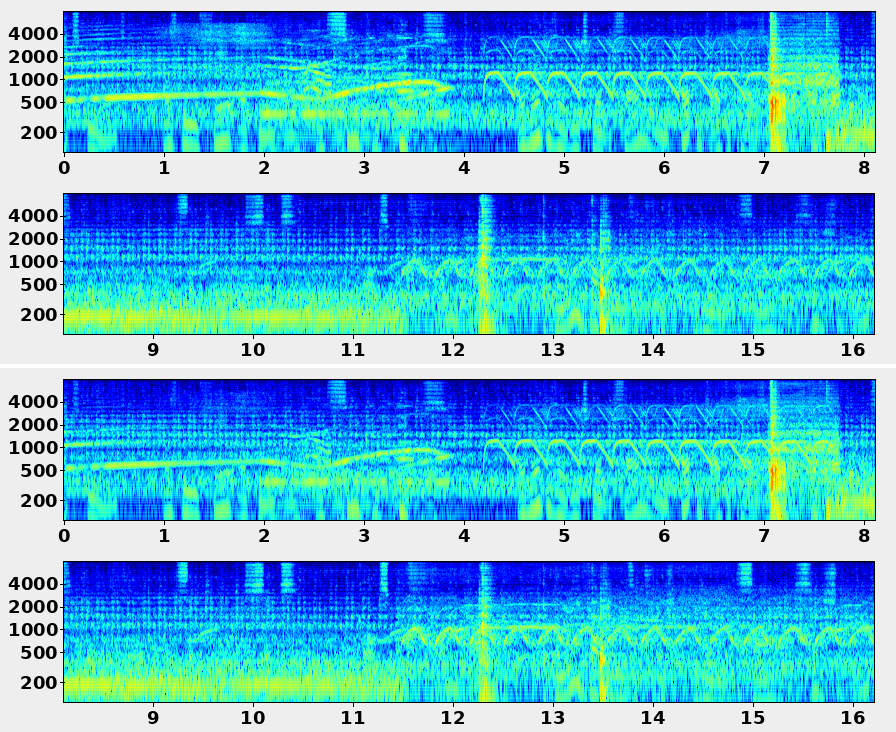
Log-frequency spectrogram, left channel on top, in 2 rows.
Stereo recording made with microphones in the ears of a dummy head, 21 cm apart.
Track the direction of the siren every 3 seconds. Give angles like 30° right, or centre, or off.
60° left, 20° left, 20° right, 50° right, 60° right, 60° right.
